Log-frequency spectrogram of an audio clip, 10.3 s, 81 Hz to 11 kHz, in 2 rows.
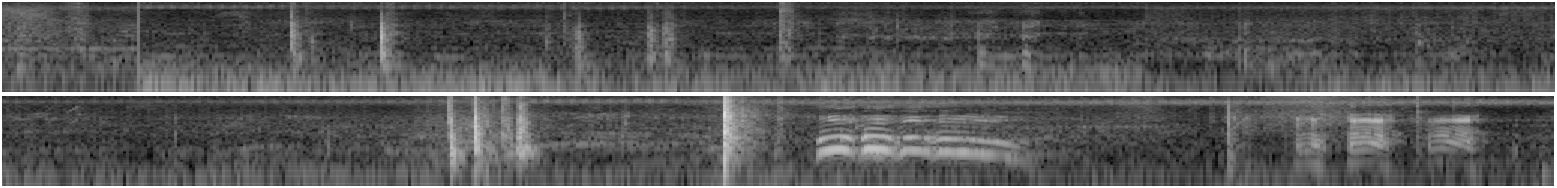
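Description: Stunt scooter on 120 mm hollowcore wheels rolling over concrete with a low rumble, then two sharp clacks about a second apart as it takes off from the jump ramp and lands, followed by a short shout.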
